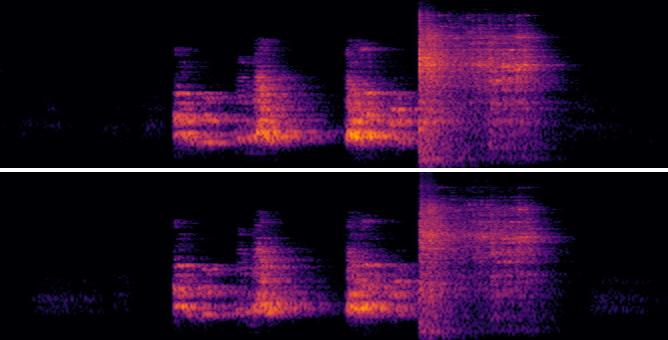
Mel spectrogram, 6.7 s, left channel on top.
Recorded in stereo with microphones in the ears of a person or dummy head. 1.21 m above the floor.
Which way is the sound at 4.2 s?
45° left (ahead or behind).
